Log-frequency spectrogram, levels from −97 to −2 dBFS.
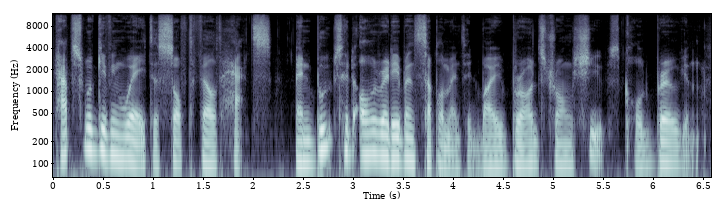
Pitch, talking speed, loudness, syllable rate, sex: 105 Hz, 180 wpm, -22 LUFS, 4.6 syllables/s, male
